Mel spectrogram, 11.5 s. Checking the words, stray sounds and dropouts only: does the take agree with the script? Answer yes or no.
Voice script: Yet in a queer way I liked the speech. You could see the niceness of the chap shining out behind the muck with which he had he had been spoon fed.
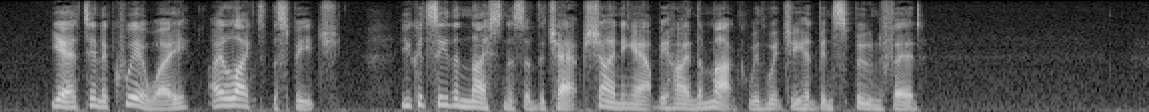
no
